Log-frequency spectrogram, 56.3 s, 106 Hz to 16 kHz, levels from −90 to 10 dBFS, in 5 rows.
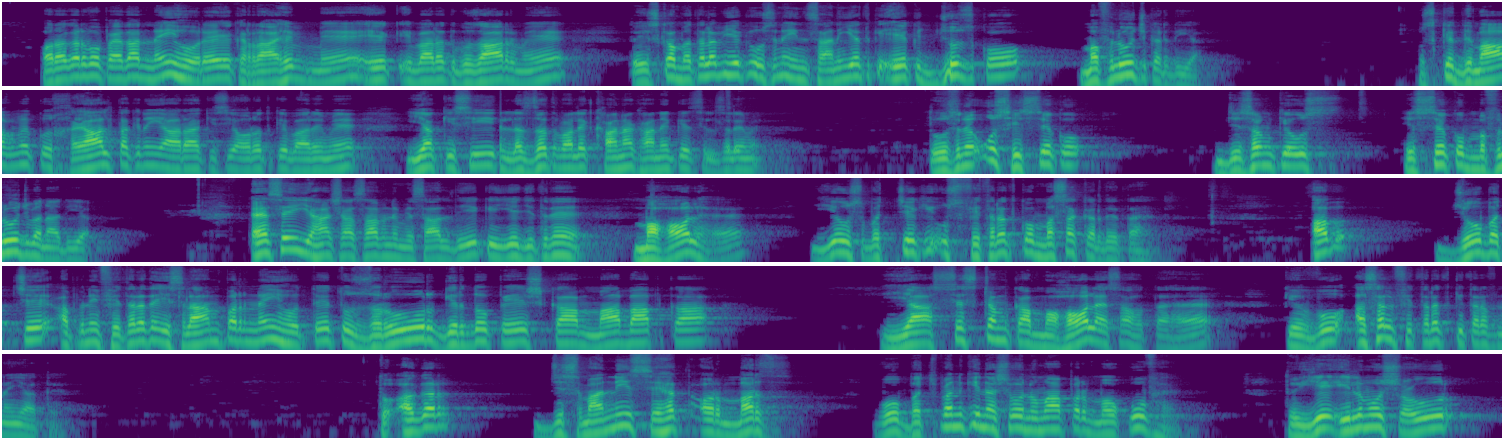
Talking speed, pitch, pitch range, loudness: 155 wpm, 165 Hz, 140-190 Hz, -20 LUFS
